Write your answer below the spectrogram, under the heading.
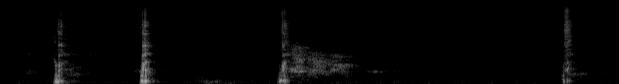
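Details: A Maltese dog barking indoors: four short, sharp single barks, three within the first three seconds and a last one near the end, with quiet pauses between and no other clear sounds.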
